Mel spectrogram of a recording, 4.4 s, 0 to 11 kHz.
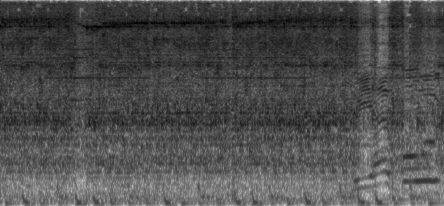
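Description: A VW Polo 6N2 converted to four-wheel drive with a Haldex controller revs its engine loudly and steadily while all four wheels spin, with a brief rising whine near the end and a voice speaking under the noise.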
